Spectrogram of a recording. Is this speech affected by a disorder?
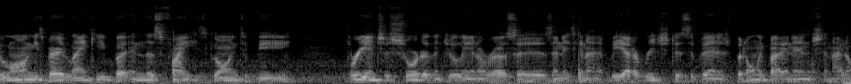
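No.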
